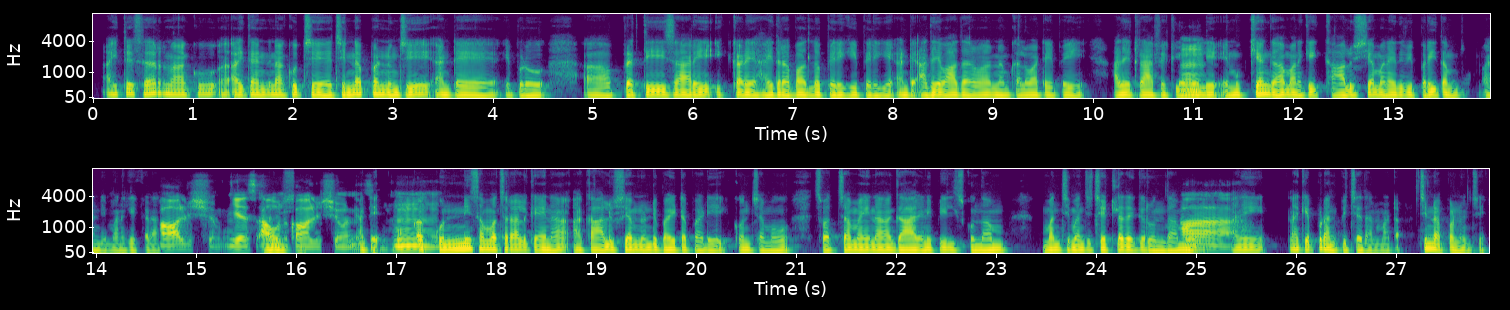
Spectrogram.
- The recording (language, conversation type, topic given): Telugu, podcast, విదేశీ లేదా ఇతర నగరంలో పని చేయాలని అనిపిస్తే ముందుగా ఏం చేయాలి?
- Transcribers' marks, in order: tapping; in English: "ట్రాఫిక్‌లో"; other background noise; in English: "యెస్"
